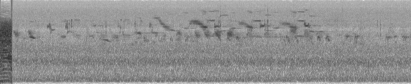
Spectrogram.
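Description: Small birds chirping in quick, short, high calls over the steady rush of a fast-flowing river.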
